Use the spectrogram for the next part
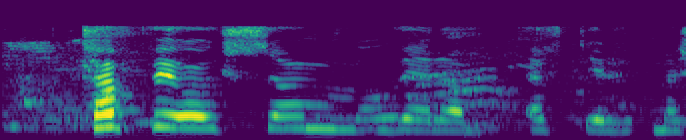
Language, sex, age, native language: Icelandic, male, 10, Icelandic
